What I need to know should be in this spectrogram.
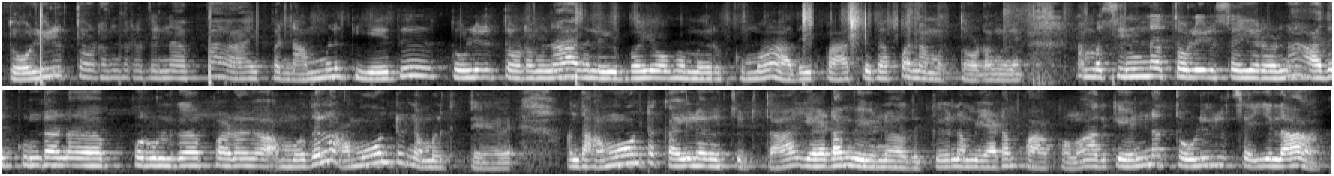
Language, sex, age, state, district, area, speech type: Tamil, female, 60+, Tamil Nadu, Coimbatore, rural, spontaneous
